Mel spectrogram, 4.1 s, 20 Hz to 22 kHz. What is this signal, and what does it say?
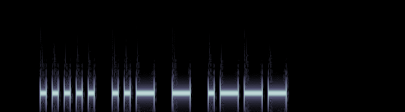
Morse code, heard as a keyed tone, about 20 wpm, 700 Hz. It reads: 5UTJ
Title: Four Challenging Letter-Number Combinations 20wpm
